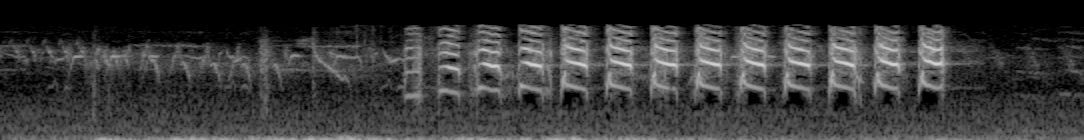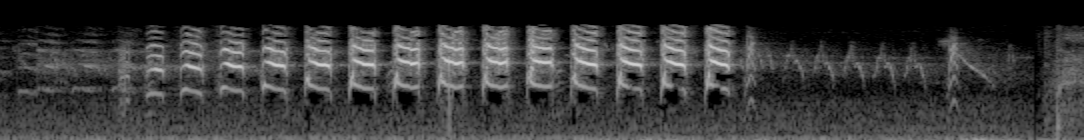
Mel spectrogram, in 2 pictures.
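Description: Eurasian wryneck (Jynx torquilla) calling: two loud bursts of rapid, evenly spaced nasal notes, about a dozen or more each, high and slightly plaintive, separated by a brief pause, with faint twittering between.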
